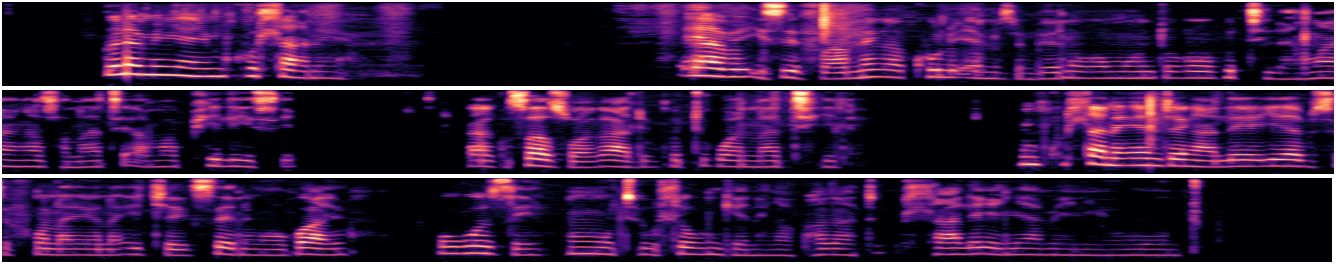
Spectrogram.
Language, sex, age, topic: North Ndebele, female, 36-49, health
